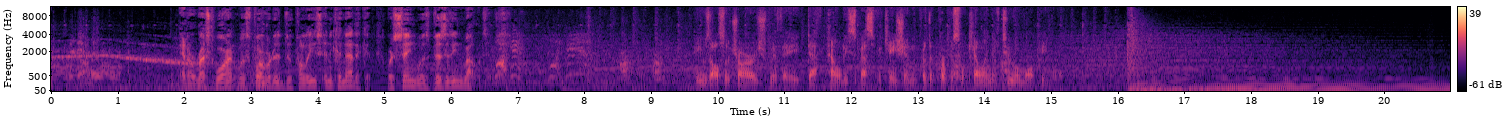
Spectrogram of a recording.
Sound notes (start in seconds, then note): 6.6 dog barking; 6.6 officer shouting; 15.2 tense music fades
